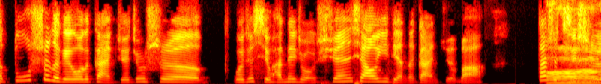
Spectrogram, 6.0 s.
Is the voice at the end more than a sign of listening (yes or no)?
yes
